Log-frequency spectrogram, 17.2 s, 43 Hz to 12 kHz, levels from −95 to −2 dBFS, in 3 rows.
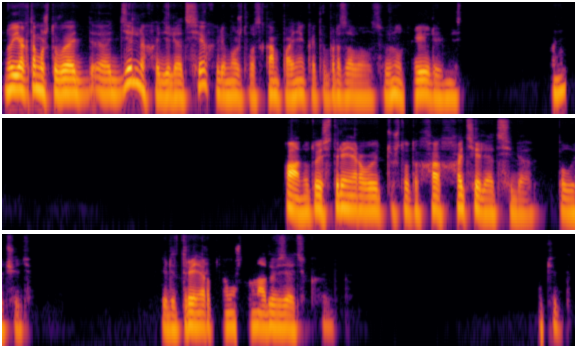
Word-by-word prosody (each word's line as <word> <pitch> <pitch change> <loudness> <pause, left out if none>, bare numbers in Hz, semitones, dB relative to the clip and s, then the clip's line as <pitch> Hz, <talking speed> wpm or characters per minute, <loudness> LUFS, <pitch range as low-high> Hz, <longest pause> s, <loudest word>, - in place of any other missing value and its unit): ну 145 +1 +3
я 150 -1 +9
к 125 - -6
тому, 150 -4 +5
что 130 - 0
вы 125 +1 +8
от 120 -1 0
отдельно 135 - +3
ходили 110 -1 -1
от 105 -2 -1
всех 180 - -3
или, 115 - -1
может, 110 -2 -4
у - - -6
вас 100 - -8
компания 115 -1 -2
какая-то 100 +1 -10
образовалась 105 0 -5
внутри 115 +1 0
или 105 -2 -4
вместе? 100 +1 -7 0.9
Мгм. 130 +3 -3 2.9
А, - - +11
ну 105 - -3
то 125 - +2
есть 110 -4 +2
тренера 125 -4 +3
вы 115 0 +2
т 110 +3 -14
что-то 115 +2 -5
хо 120 +4 +3
хотели 120 +1 +1
от 100 -1 -3
себя 100 -2 -8 0.2
получить. 105 -1 -7 1.3
Или 105 -1 -3
тренера, 115 +2 +1
потому 110 0 -8
что 110 - -18
надо 115 +1 0
взять 105 -2 -2
к - - -30 2.2
Букет. - - -13
110 Hz, 150 wpm, -24 LUFS, 105-120 Hz, 2.9 s, А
